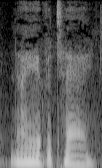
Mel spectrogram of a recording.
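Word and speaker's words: naïveté: Now, explain to us a bit of what demonology is, because I guess in my naivety, how do you say that, Lola? Naivete.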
